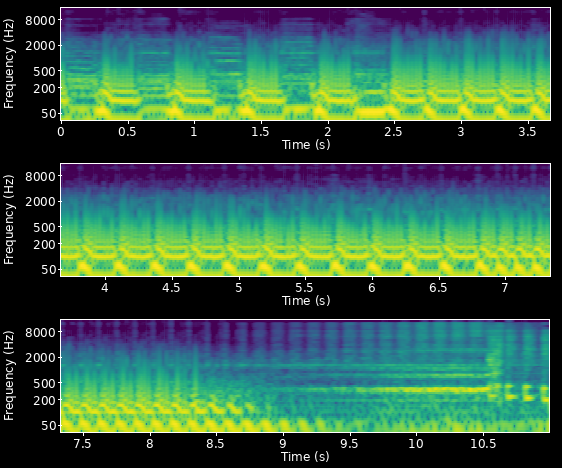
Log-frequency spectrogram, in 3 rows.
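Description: Bass-heavy music played at very high volume through a car-audio system of six PSI 18-inch subwoofers on three HD15K amplifiers, with low bass notes pulsing in a fast rhythm. The bass drops away for about a second near the end and then comes back in.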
